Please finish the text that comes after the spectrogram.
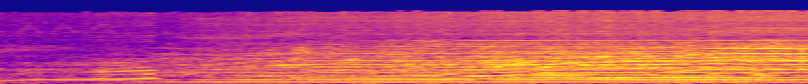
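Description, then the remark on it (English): A THX logo variant sound: a long, loud, synthetic-sounding cow moo with a buzzy, mechanical tone, rising in pitch partway through and sustained for several seconds with no talking. “There was this one, I'll play a clip of it right now, about like a little robot making a cow sound.”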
